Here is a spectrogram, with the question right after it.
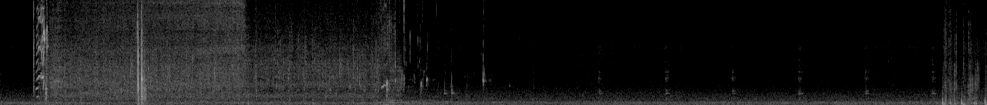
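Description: Water trickles and drips in the video game Project Zomboid. A steady quiet stream runs throughout, with a few sharp splashy bursts early on and scattered small drips later.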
